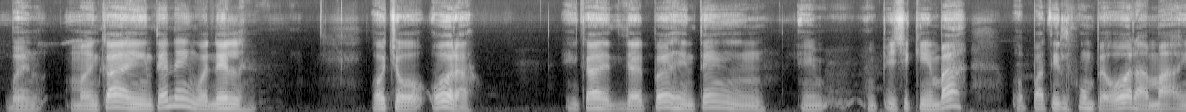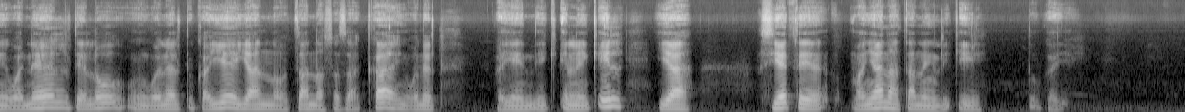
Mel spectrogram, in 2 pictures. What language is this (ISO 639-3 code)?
itz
